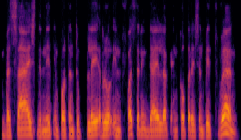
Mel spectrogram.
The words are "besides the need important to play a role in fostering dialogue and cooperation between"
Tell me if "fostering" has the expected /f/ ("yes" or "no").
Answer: yes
